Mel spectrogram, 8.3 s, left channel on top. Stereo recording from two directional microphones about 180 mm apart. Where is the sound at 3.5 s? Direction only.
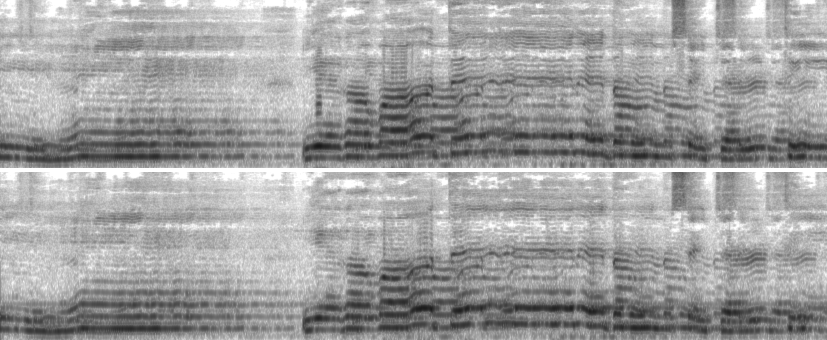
35° left (ahead or behind).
